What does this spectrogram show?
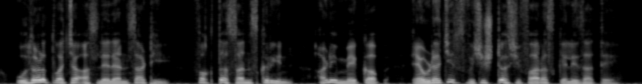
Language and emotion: Marathi, neutral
